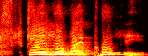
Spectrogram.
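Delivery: high, slow put-on voice; mock creepy voice. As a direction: squeak it out slowly in a silly put-on voice. Mock voicing friend's reply.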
